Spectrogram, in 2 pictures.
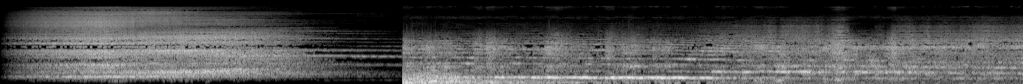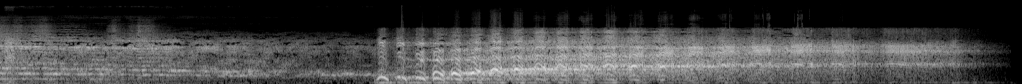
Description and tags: Remix of sound effects to provide a jump scare for a Halloween prop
